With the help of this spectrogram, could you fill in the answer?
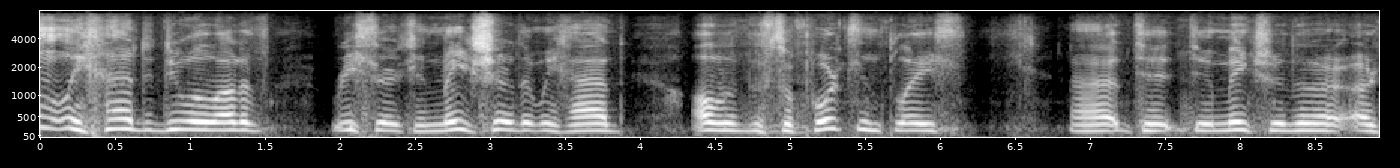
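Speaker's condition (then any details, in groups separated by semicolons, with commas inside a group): Cerebral palsy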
